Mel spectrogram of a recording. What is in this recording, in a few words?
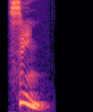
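"yes", male; TALKNOW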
